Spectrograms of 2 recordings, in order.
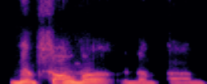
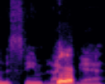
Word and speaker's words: Nosema: Nymphsoma, I'm saying it wrong. Nymphsoma. Yeah, it's Nosoma. Yeah, or where you Nosoma, Nosema. Yeah.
